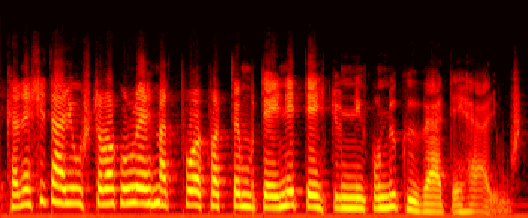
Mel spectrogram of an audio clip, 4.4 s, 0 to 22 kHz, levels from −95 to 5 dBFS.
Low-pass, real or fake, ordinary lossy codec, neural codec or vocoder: 14.4 kHz; real; none; none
